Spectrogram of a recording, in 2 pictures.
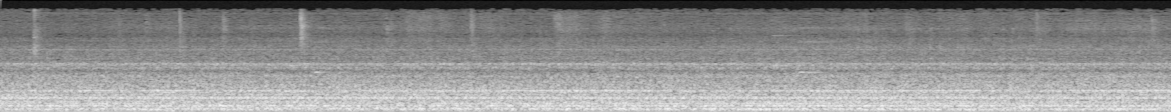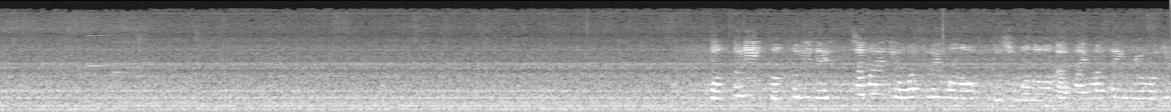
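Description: A train rumbles and hums steadily.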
